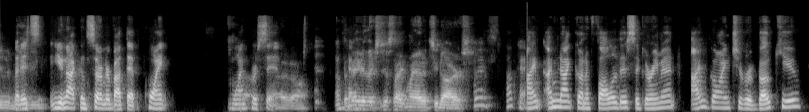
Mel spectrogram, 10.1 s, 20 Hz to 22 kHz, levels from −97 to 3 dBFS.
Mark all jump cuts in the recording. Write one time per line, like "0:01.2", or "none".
0:06.5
